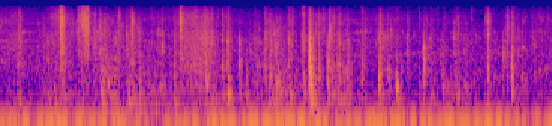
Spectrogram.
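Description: Irregular knocks and thumps from a plastic cooler as its lid is opened and freshly caught fish are dropped inside. The loudest knock comes about three seconds in.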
